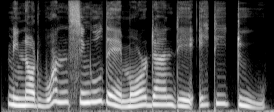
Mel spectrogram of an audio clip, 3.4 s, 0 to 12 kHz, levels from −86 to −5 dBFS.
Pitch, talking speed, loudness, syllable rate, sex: 230 Hz, 175 wpm, -15 LUFS, 4.2 syllables/s, female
